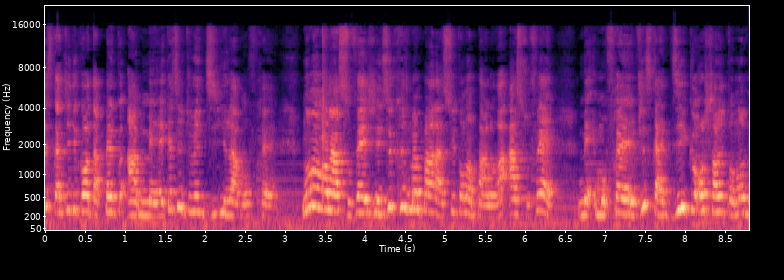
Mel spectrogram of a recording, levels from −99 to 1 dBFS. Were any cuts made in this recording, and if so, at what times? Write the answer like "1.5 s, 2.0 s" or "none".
none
